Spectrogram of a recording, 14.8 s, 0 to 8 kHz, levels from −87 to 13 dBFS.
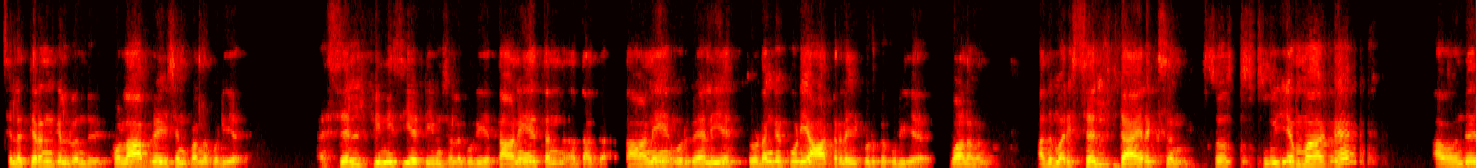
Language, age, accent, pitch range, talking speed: Tamil, 30-49, native, 130-175 Hz, 50 wpm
